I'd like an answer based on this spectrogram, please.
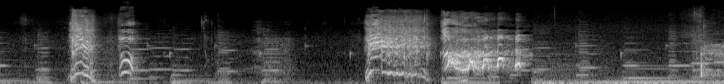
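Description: A dog gives two or three sharp, noisy sneezes over loud background music.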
